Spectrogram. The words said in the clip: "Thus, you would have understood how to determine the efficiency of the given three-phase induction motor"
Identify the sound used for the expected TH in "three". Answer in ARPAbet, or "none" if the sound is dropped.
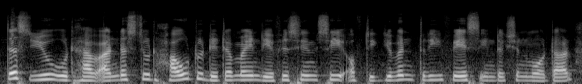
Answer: T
